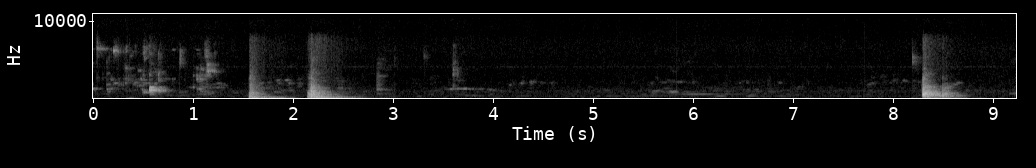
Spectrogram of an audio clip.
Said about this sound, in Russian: Сейчас я воды попью, а то сейчас опять будет.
